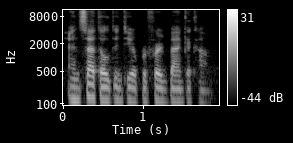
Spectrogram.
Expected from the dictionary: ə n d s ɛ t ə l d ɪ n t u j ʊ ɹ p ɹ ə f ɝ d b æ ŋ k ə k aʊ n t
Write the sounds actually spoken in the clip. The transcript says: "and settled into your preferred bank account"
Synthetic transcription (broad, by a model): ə n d s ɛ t l d ɪ n t u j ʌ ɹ p ɹ ə f ɝ d b æ ŋ k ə k aʊ n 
